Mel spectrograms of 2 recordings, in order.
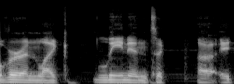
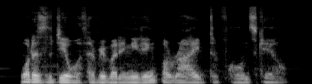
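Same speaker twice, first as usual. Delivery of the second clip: whispering, quieter and faster; 2 semitones lower, 6 dB quieter than usual. Playing a character who walks over to the driver, whispering. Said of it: "just kind of like whispers like".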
